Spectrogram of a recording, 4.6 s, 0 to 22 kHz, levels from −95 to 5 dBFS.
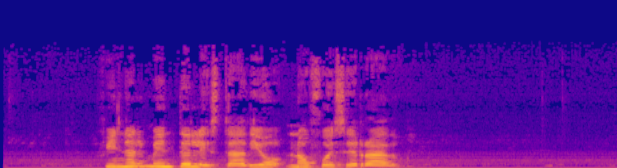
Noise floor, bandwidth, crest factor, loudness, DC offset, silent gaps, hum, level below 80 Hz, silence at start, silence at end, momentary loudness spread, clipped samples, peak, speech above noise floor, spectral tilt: -48 dBFS; 15.5 kHz; 16 dB; -17 LUFS; under 0.1%; none; none; -70 dBFS; 0.8 s; 1.65 s; 6 LU; under 0.1%; -2 dBFS; 32 dB; -3.5 dB/octave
